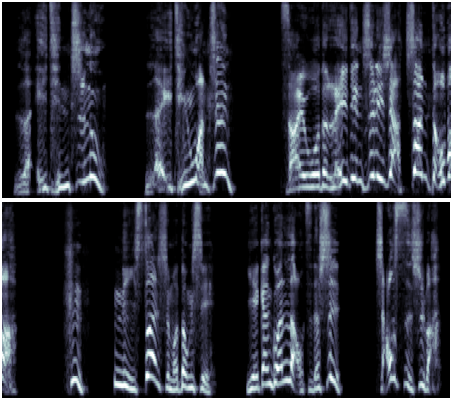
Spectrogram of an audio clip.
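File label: Taiwan, male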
